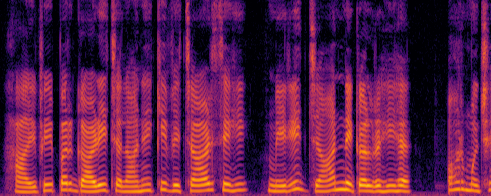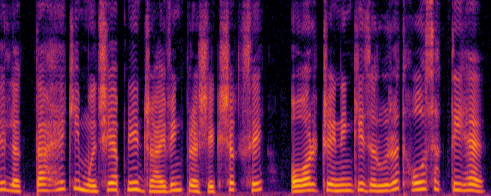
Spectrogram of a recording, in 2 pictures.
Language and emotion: Hindi, fearful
